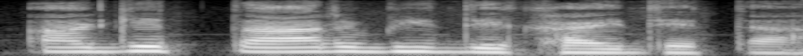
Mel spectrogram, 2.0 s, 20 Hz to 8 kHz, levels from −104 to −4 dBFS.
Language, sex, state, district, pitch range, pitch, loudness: Bhojpuri, male, Bihar, Muzaffarpur, 145-190 Hz, 180 Hz, -17 LUFS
